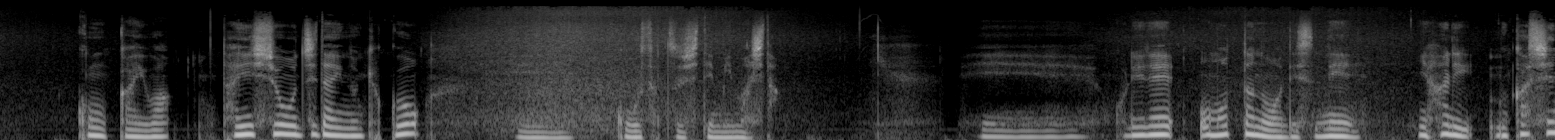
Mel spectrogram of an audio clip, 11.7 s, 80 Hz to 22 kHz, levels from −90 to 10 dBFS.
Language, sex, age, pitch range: Japanese, female, 20-39, 175-220 Hz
